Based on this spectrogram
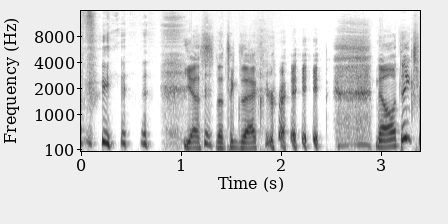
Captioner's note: laughs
